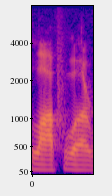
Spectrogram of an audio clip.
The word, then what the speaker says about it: Lapua: So as for the barrel, people traditionally use the SPR 26-inch barrel as as well as the 338 Lapua rounds. I think it's pronounced Lapua, not Lapua, but it doesn't matter.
